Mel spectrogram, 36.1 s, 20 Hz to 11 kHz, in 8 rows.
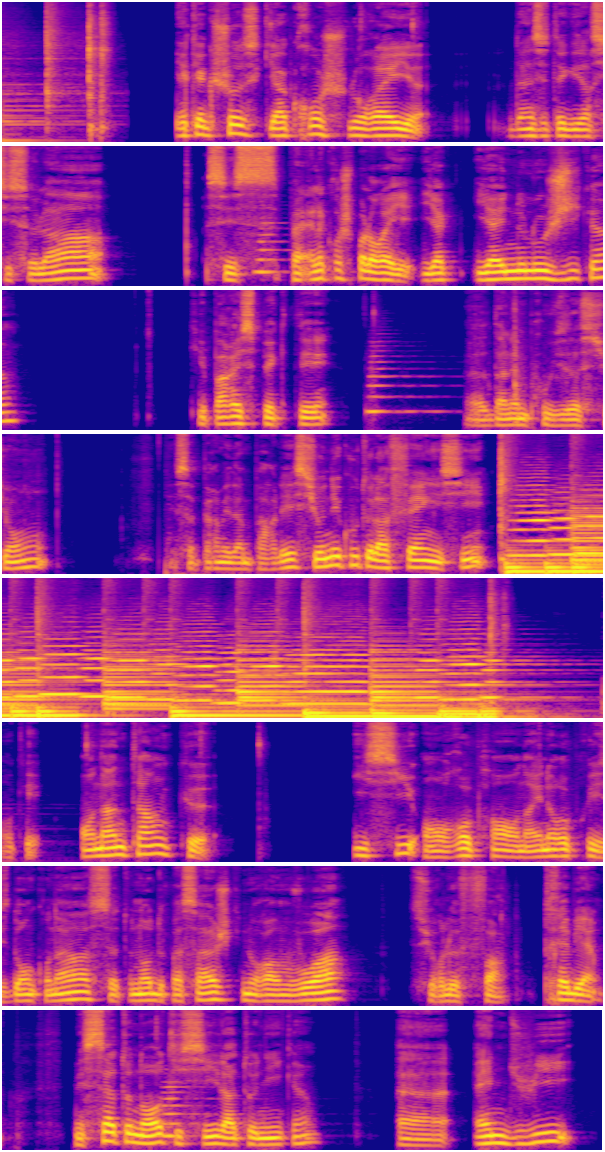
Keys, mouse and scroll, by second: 0.6 space, 1.1 ctrl+scroll up 2, 1.5 ctrl+click, 1.8-2.1 ctrl+scroll down 3, 2.7-3.2 scroll down 4, 2.7 click, 6.3 click, 11.7 click, 17.2 space, 22.3 space, 22.6 click, 24.0 click, 32.7 click.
